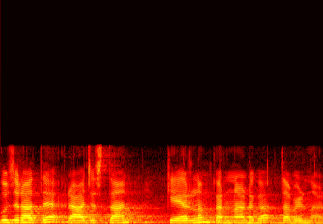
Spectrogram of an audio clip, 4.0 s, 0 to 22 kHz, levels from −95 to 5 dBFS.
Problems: none marked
